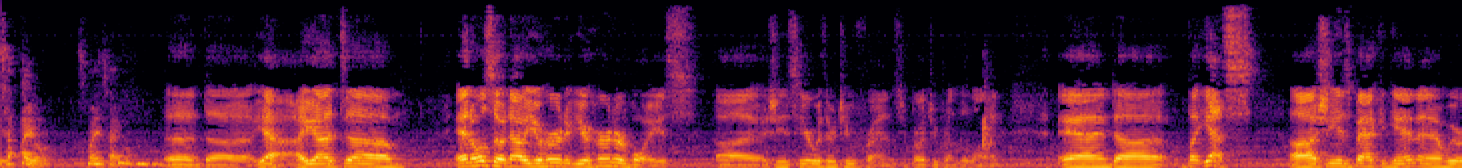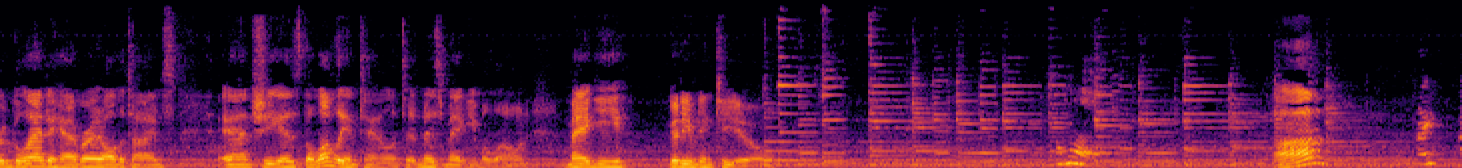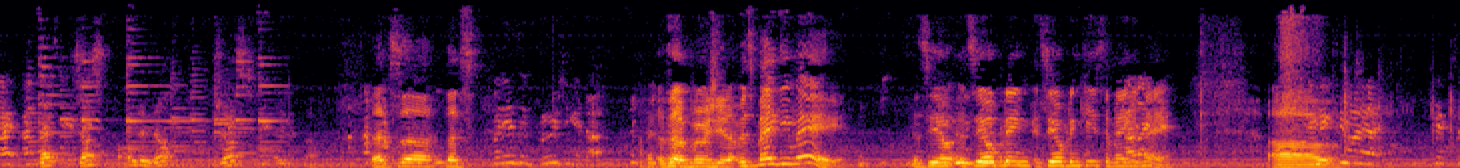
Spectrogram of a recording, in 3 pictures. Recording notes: The audio is a little off this week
